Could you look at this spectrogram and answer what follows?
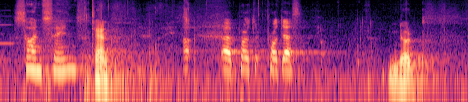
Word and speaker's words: Saint-Saëns: It's supposed to be pronounced Saint-Saëns.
